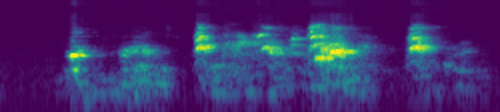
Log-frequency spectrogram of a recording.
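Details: Blenheim Cavalier King Charles Spaniel puppies, from a litter of five born to Paris and Spike at New Year, in an indoor puppy pen; a short run of tonal, wavering whimpers and yips, sliding up and down, with brief pauses between.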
